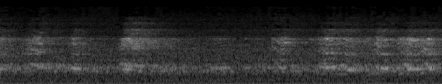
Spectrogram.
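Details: White cockatoos perched on a dead tree beside the Brisbane River, Queensland, Australia, at sunrise. Short, rough, grating squawks from several birds overlap in quick bursts, with one louder screech near the middle.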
